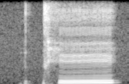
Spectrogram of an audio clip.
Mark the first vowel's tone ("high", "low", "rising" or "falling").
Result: high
